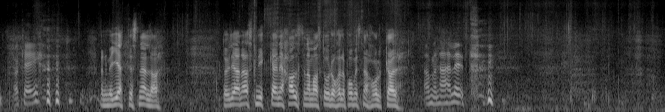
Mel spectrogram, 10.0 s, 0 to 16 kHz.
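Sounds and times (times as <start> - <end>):
speech: 0.0 - 2.6, 3.4 - 7.6
laughter: 0.5 - 1.6, 7.0 - 7.6
cattle hoof thuds on grass in a pasture: 2.4 - 9.9.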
